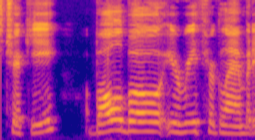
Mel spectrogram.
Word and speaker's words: bulbourethral: Now, the last one sounds tricky, bulbourethral gland, but if you divide it into the syllables, you have bulbo, which sounds like bulb, and urethra, which makes sense because it's the bulb that joins the urethra.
